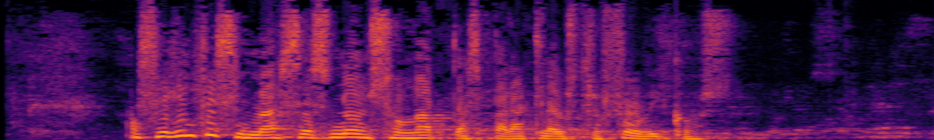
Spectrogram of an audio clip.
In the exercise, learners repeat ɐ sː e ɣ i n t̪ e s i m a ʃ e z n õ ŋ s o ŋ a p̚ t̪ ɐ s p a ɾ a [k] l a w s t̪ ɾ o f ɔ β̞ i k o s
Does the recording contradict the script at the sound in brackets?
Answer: no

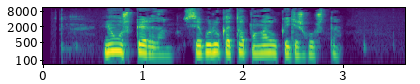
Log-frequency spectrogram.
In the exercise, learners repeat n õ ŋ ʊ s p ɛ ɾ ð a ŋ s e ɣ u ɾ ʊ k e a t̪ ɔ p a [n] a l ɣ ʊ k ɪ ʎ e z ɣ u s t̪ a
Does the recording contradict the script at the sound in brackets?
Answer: yes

